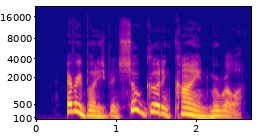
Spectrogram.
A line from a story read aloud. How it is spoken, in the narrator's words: sighed Anne happily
